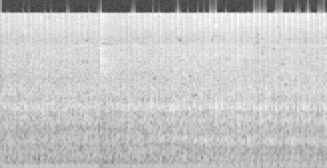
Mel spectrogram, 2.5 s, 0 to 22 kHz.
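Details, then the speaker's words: 1982 Mercedes 240D diesel, started cold after a valve adjustment; it fires quickly thanks to good glow plugs and shows good oil pressure. Steady, even diesel clatter at a settled idle with no misses. Idling cleanly. "you can see how quick this engine comes live here got good glow plugs"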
